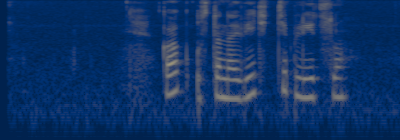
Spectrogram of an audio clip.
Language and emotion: Russian, neutral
